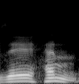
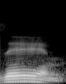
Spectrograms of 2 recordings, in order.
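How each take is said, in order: First: The h sound is heard between syllables. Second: The h sound is silent in one syllable. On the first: The speaker calls it wrong. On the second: The speaker calls it right.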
